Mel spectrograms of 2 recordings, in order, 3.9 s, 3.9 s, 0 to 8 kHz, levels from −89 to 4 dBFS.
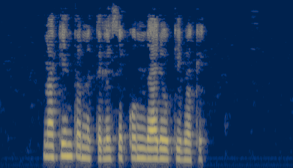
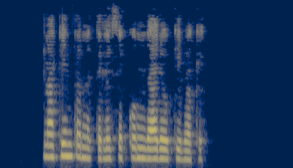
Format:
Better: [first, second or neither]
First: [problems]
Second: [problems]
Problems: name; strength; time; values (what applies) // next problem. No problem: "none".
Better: first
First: none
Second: noise reduction (neural mask model Resemble Enhance denoiser)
